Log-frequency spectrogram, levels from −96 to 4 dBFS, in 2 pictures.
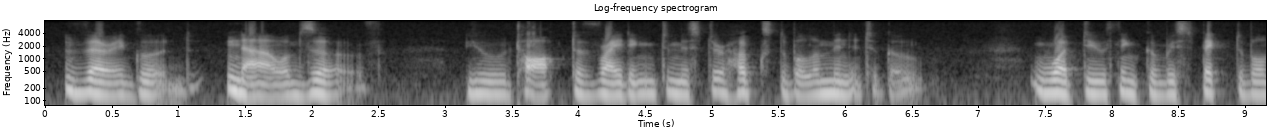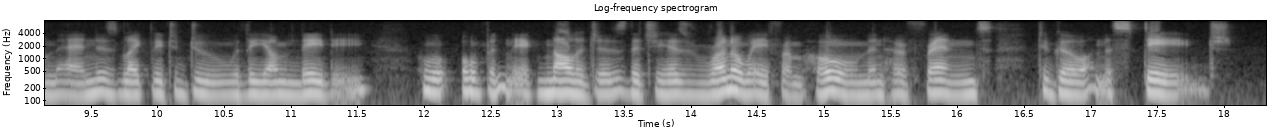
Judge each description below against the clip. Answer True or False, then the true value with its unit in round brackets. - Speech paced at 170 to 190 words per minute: False (155 wpm)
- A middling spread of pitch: False (2.0 semitones)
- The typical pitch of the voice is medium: True (145 Hz)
